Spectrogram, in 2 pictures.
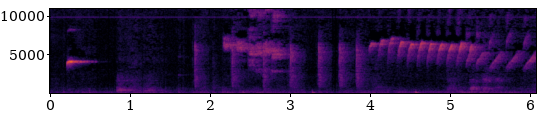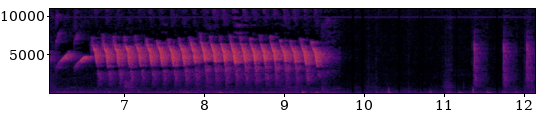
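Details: White-headed munia with a canary-like song: scattered high chirps and clicks, then rapid high trills, ending in a long dense buzzy trill of about three seconds before quieter clicks.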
